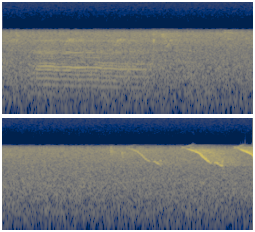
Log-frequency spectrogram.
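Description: A bird repeats a quickly falling whistled note about twice a second, starting near the end and getting louder. Earlier, about half a second in, a faint drawn-out call with several tones.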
